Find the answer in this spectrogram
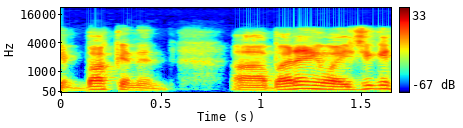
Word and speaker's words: Buchanan: that buckin uh looks like it should be pronounced Buchanan but if you say Buchanan around here in this area the people look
